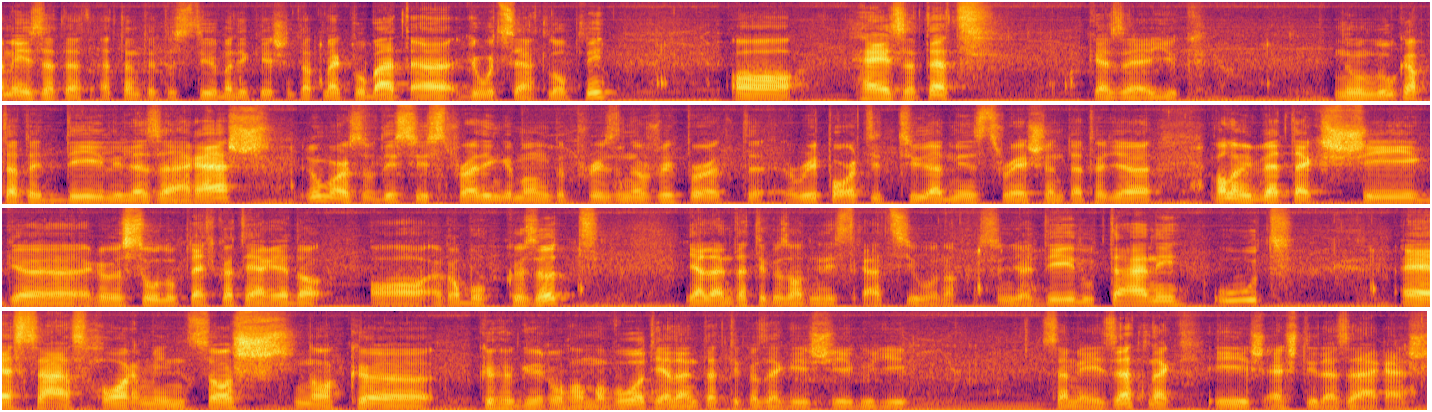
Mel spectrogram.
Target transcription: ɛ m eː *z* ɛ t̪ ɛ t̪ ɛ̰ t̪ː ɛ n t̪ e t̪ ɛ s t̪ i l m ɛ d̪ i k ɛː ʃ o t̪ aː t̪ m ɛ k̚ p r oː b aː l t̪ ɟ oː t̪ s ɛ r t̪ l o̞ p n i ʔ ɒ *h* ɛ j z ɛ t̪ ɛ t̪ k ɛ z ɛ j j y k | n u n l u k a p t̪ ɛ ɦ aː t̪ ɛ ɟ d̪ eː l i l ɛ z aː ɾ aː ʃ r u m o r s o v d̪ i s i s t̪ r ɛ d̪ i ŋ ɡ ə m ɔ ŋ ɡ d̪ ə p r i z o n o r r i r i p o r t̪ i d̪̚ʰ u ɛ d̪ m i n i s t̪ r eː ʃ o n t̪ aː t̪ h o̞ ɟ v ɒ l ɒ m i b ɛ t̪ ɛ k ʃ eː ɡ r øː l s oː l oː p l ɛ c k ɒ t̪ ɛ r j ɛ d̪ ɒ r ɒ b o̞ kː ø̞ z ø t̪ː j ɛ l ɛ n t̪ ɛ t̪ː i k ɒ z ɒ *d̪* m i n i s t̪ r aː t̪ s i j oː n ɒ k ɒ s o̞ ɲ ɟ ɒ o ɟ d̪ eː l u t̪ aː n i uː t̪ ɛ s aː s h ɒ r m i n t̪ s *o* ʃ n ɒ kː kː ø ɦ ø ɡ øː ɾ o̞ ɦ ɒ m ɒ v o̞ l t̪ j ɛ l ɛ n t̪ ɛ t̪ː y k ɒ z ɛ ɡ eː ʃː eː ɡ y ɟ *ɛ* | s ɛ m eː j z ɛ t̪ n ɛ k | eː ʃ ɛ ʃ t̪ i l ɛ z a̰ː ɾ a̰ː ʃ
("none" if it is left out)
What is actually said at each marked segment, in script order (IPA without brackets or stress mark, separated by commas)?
z, h, d̪, ɒ, i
